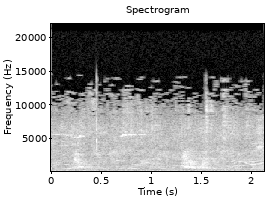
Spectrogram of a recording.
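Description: A small dog barking twice in short, high yips about a second apart, the second louder, over background crowd chatter.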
